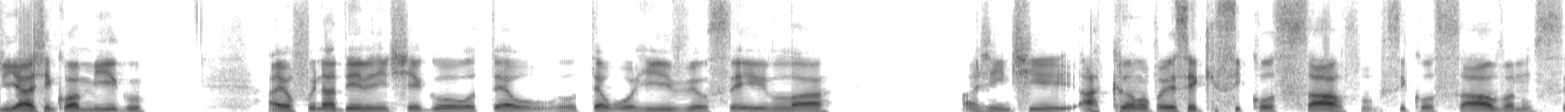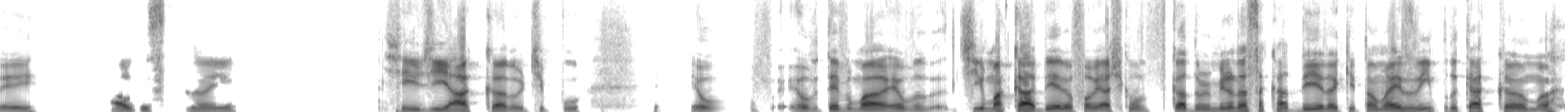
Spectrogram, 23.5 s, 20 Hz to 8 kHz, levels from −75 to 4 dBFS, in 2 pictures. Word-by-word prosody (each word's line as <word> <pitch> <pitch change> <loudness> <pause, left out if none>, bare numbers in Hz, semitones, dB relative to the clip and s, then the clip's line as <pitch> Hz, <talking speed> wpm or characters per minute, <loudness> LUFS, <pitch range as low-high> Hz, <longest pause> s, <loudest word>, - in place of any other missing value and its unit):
Viagem 125 +1 +5
com - - -2
amigo, 130 +3 0 0.9
aí - - +2
eu 120 - +1
fui 150 +4 -8
na 145 -2 +4
dele, 115 -1 +1
a - - -4
gente 120 0 -5
chegou 115 +2 -3
o - - -2
hotel 115 0 -3 0.3
hotel 115 - -5
horrível, 115 0 -5
sei 120 -2 -3
lá, 110 +2 -1 1.0
a 110 - -8
gente 125 +1 -4
a 130 - +1
cama 140 +2 -1
parecia 140 +1 +2
que - - -9
se - - -2
coçava 135 +3 +3 0.3
se 135 - -10
coçava, 125 0 0
não 115 -1 -14
sei, 130 +4 -6 0.5
algo 125 -1 -1
estranho. 120 -1 -8 1.1
Cheio 130 0 -3
de 130 -2 +3
ácaro, 120 +1 +3
tipo, 125 +1 -11 0.8
eu 140 -1 -5 0.2
fu - - -18
eu 145 -1 -5
teve 160 +2 0
uma 145 -4 +6
eu 130 +1 +1
vo 130 -1 -11
tinha 165 +1 -2
uma 155 -1 +6
cadeira, 150 +1 +6
eu - - -4
falei: 140 -1 +1
"Acho - - +3
que - - -12
eu 155 - -4
vou 150 - -13
ficar 155 +1 +2
dormindo 155 +3 -1
nessa 185 +1 +3
cadeira 150 -10 +2
aqui, 135 - -3
tá 135 0 -1
mais 140 0 +4
limpo 155 +7 -3
do 175 - -4
que - - -2
a 215 - +6
cama". 135 - -2
130 Hz, 160 wpm, -22 LUFS, 120-140 Hz, 1.1 s, uma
